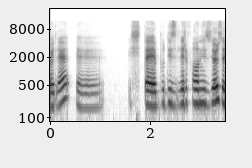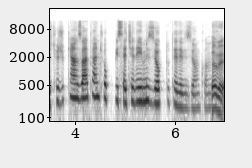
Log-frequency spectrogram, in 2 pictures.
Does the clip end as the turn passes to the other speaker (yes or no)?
yes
